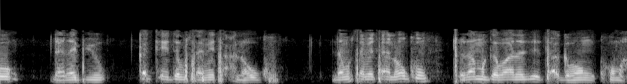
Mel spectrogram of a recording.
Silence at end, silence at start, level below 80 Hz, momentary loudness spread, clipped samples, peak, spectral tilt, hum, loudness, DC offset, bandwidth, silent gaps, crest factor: 0 s; 0 s; -52 dBFS; 9 LU; under 0.1%; 0 dBFS; -7.5 dB/octave; none; -15 LUFS; under 0.1%; 5.4 kHz; none; 14 dB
